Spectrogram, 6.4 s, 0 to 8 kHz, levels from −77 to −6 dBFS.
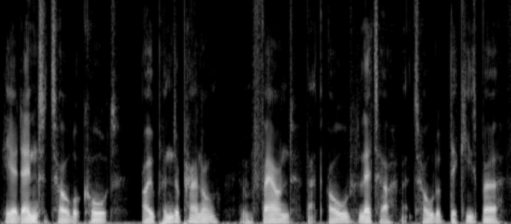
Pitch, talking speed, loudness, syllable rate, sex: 85 Hz, 170 wpm, -21 LUFS, 4.8 syllables/s, male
